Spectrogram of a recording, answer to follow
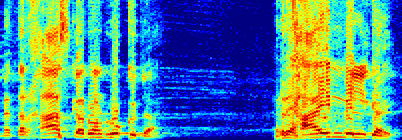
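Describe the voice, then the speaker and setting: A man's voice: high-pitched, lively intonation, normal speed, vocal fry. A male cleric reciting a mournful sermon in a large hall before a gathered congregation, pleading and rising into impassioned wailing cries. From Pakistan. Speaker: Shia cleric reciting a majlis.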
